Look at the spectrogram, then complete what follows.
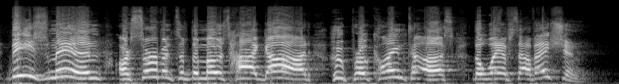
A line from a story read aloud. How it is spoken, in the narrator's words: This girl cried out saying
